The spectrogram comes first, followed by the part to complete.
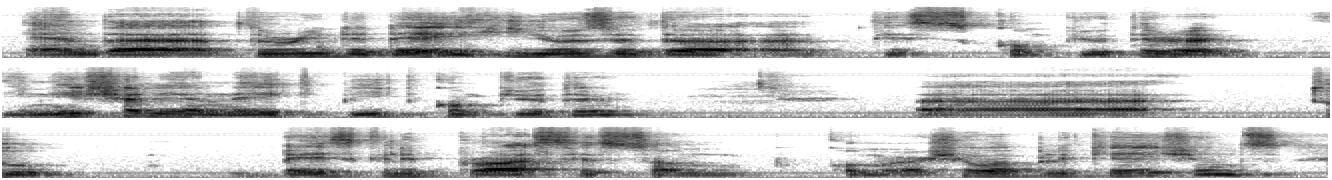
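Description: A Brazilian-accented man in his forties answers interview questions slowly and hesitantly, with many "uh"s and restarts. His pitch sits in the middle for a man. A faint hum runs under his boom-arm mic. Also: animated, darkish tone. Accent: Brazilian Portuguese. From southern Brazil. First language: Portuguese. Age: 40s. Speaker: guest. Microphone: large studio mic on a boom arm.

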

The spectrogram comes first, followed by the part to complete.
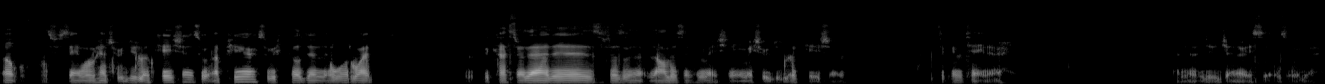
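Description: A man giving an informal step-by-step software walkthrough as a trainer, explaining and thinking aloud as he goes. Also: low-pitched, a little fast, creaky, pauses often.

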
